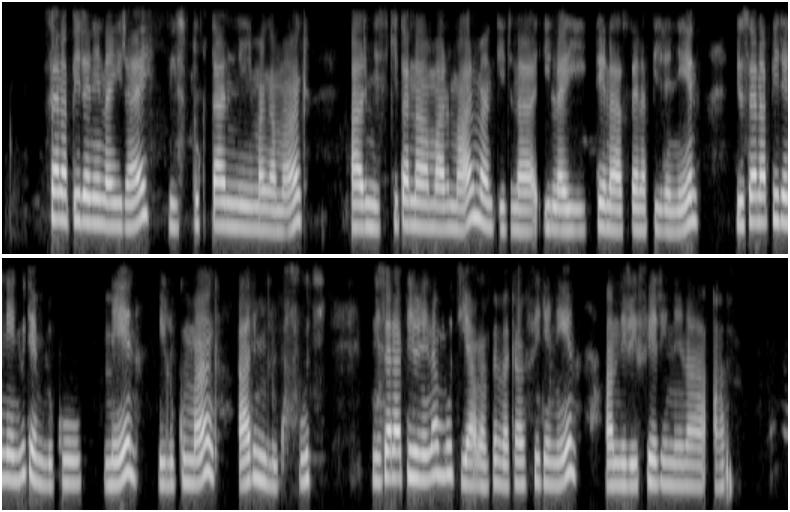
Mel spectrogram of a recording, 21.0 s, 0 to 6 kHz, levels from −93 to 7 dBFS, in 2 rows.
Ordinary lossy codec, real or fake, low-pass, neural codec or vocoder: AAC, 48 kbps; fake; 5.4 kHz; codec, 44.1 kHz, 7.8 kbps, DAC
